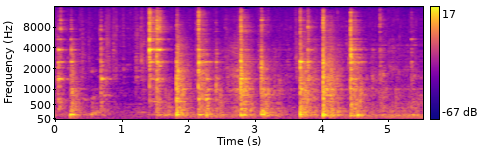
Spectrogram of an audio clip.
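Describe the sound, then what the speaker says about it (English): A metal whisk beating flour into a mixture in a pot, rhythmic scraping and clinking strokes against the pot's sides in quick irregular bursts, close and fairly loud, with no talking. "Keep whisking. Just keep whisking, just keep whisking."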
